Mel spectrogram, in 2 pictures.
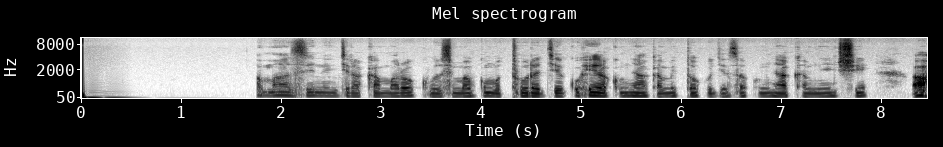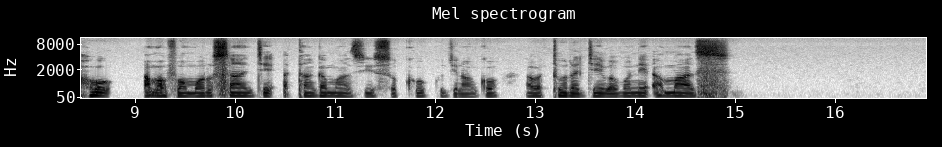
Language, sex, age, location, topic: Kinyarwanda, male, 25-35, Kigali, health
